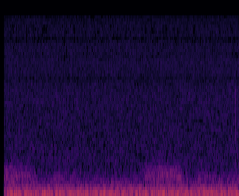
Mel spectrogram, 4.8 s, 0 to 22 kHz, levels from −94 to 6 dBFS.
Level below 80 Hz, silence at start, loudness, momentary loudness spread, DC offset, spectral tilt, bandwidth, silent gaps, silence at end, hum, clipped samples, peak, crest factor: -56 dBFS; 0.05 s; -58 LUFS; 2 LU; under 0.1%; -4.5 dB/octave; 16 kHz; none; 0 s; none; under 0.1%; -44 dBFS; 12 dB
